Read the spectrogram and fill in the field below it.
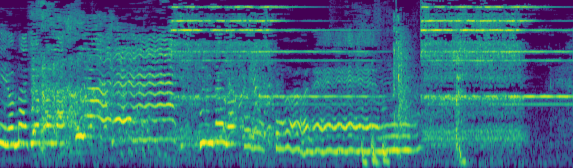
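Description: A telephone rings with bright, sustained bell tones that carry on steadily for several seconds, mixed with warbling voices or other tonal sounds in the background.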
